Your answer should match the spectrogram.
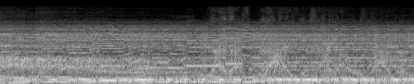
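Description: Loud black-metal music: a dense, continuous wall of electric guitars over sustained low bass notes, with no vocals.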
